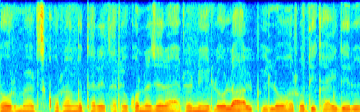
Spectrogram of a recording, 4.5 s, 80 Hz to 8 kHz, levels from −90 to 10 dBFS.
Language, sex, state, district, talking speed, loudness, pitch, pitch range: Rajasthani, female, Rajasthan, Nagaur, 225 wpm, -16 LUFS, 180 Hz, 175-185 Hz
